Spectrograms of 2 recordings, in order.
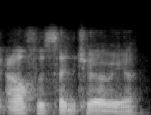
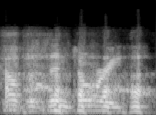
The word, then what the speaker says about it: Alpha Centauri: Okay, don't say Alpha Centauri. No, I would never, because that's not how you say it. It's Alpha Centauri.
